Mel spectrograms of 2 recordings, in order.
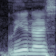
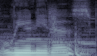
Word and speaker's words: Leonidas: how do you say is it Leonidas right Leah nice is like the English pronunciation most people say it but the Greek way that I've always said it is Leonidas I don't care like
